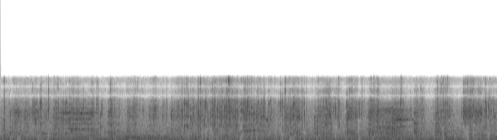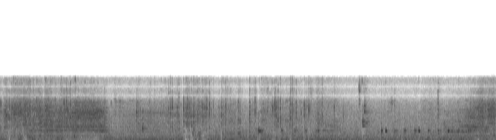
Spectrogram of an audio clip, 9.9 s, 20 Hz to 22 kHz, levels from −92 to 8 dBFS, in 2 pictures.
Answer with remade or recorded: recorded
